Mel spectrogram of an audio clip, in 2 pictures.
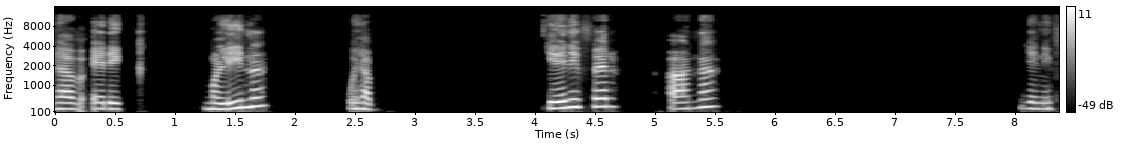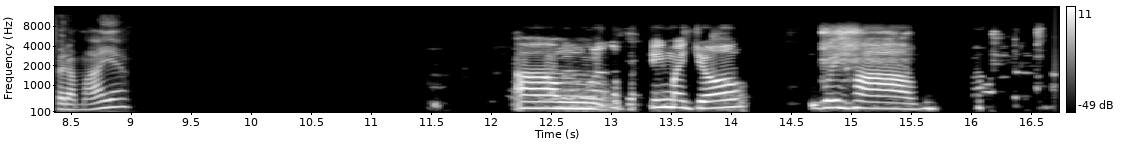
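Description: A young woman speaks calmly in short phrases over an online call, with pauses between them.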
